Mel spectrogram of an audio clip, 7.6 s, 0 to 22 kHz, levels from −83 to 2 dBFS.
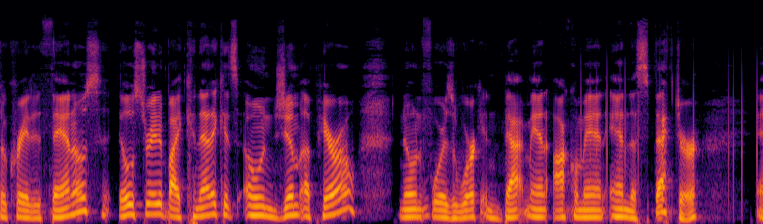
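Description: A speech recording with a train of clicks over its final stretch, from 5.80 s to 7.58 s. About fifteen sharp, similar-shaped ticks arrive at roughly 6.8 per second but unevenly spaced, popping out around 5 dB above the speech and staying audible in the gaps between phrases. The steady pulse shape and repetition point to an external source, likely electrical interference from nearby equipment or a faulty connection or power supply.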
